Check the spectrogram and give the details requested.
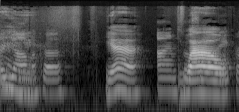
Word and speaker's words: yarmulke: It's pronounced yarmulke. Oh my god, I'm so sorry. Okay. I know what that word is, but I've never seen it spelled. Neither have I. A yarmulke.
